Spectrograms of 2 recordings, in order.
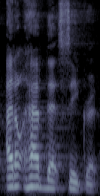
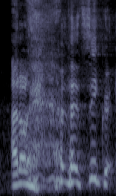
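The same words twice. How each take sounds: First: Said in the usual way. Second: Laughing through the line; admitting with a laugh. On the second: Real, not acted. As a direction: chuckle mid-sentence, quicker. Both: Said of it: "And we laugh".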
